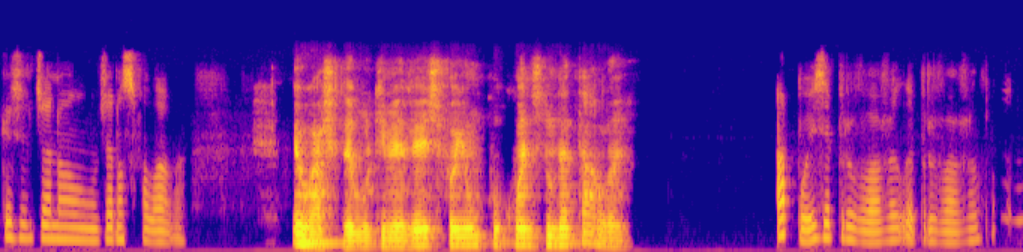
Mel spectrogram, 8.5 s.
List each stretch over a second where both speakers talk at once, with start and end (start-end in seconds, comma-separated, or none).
none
